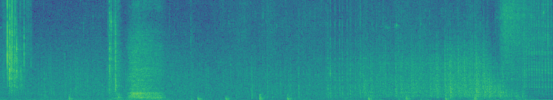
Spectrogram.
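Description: Footsteps knock slowly across a wooden floor.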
